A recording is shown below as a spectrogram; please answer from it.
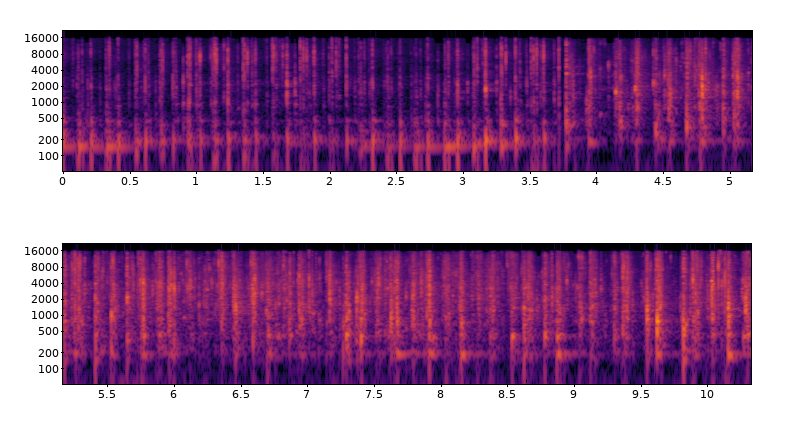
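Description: A clear round plastic spray bottle with a white trigger sprayer, partly filled with liquid, is held close to the microphone and tapped rapidly with fingertips and nails. The result is a dense run of short, dry clicks with a bright edge, over a faint low hum during the first few seconds.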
